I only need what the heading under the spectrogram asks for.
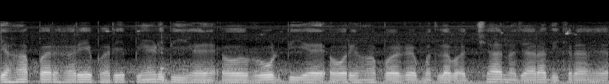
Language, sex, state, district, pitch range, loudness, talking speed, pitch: Hindi, male, Chhattisgarh, Balrampur, 105-110 Hz, -17 LUFS, 195 wpm, 105 Hz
